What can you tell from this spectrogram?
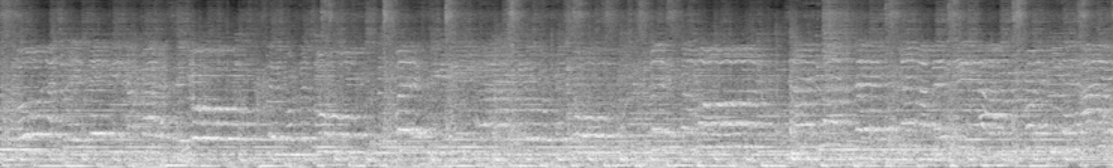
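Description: Upbeat Christian worship music: voices singing a melody over a band with a steady, heavy bass beat.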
